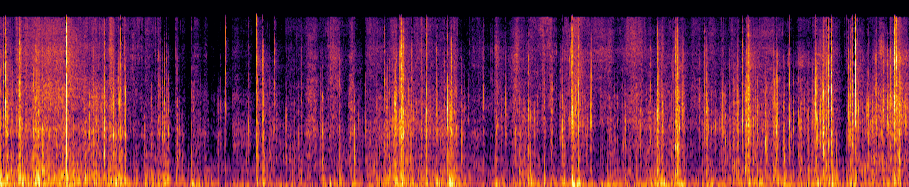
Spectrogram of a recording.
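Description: A brown kraft paper shopping bag is folded and crinkled in the hands while fingernails rub across the paper. The result is a steady, quiet stream of dry, bright crackles and crinkles, with sharper snaps cutting through now and then and a soft low rustle underneath.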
